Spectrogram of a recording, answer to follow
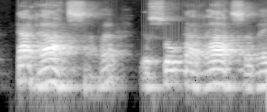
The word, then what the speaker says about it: Carrazza: Quando chegou a minha vez, né, ele pronunciou o meu sobrenome em italiano, Carrazza.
